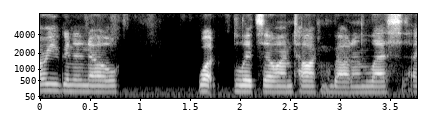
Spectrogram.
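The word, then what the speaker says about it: Blitzø: Yeah, before you freak out saying the O is silent, how are you gonna know what Blitzo I'm talking about unless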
